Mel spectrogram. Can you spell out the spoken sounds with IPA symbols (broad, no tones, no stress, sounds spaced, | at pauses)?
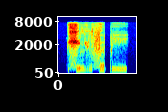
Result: xʲ ə lʲ o̤ l f ə p i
